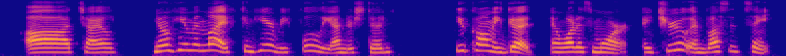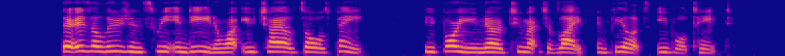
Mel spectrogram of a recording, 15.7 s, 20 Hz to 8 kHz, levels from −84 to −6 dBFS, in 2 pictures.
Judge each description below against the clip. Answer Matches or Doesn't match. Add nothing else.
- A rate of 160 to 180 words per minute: Matches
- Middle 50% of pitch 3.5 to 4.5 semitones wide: Doesn't match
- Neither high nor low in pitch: Doesn't match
